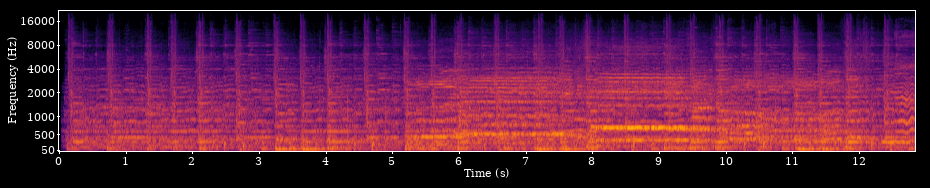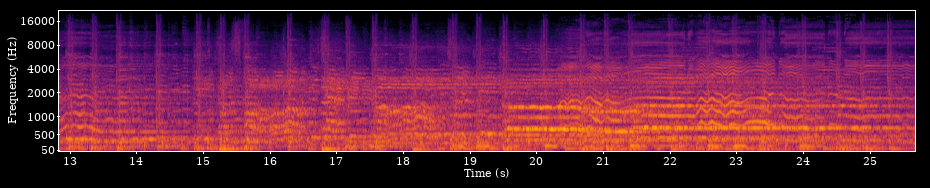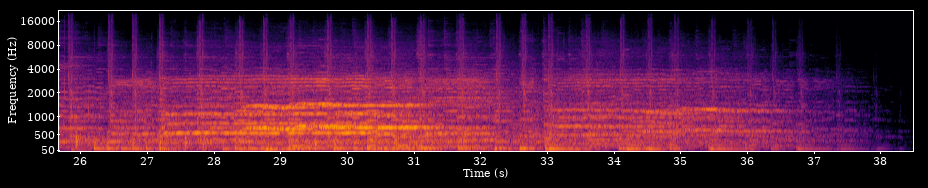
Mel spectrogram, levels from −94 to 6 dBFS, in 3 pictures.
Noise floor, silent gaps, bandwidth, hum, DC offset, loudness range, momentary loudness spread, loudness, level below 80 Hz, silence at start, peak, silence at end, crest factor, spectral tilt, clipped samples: -68 dBFS; none; 18 kHz; none; under 0.1%; 11 LU; 14 LU; -24 LUFS; -48 dBFS; 0.1 s; -6 dBFS; 1.5 s; 18 dB; -5.5 dB/octave; under 0.1%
